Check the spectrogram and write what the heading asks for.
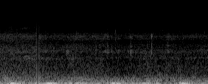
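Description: Wind buffeting the camera's microphone: an uneven, gusting low rumble.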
